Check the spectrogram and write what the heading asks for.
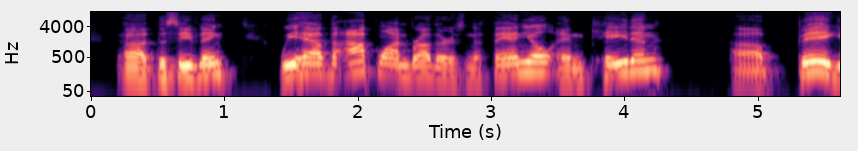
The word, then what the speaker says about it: Apuan: And so it's Apuan, for those of you that have heard us say the name wrong all year long on the Central YouTube channel.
